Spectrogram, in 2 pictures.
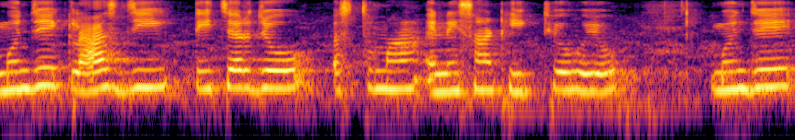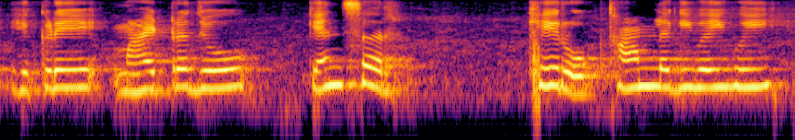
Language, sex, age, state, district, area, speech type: Sindhi, female, 45-60, Madhya Pradesh, Katni, urban, spontaneous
